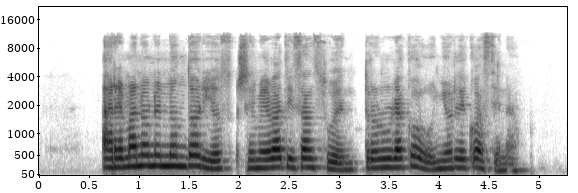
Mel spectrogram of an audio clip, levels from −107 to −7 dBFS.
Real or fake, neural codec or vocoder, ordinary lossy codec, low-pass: real; none; Opus, 24 kbps; 10.8 kHz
